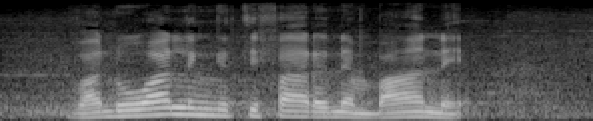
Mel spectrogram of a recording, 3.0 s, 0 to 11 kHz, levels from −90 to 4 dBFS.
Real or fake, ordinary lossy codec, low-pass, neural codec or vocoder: real; none; 9.9 kHz; none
